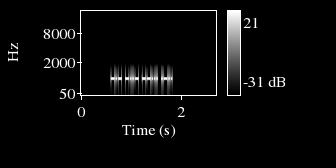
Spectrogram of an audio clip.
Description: Morse code, heard as a keyed tone, about 50 wpm, 700 Hz. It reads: KX7L
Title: NA SOTA Chaser Callsigns 50wpm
